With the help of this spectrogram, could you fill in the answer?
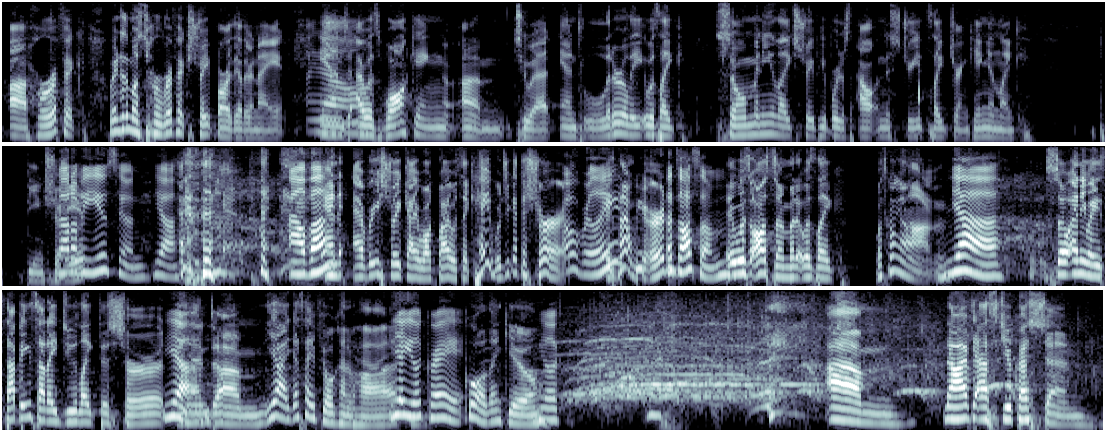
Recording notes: Seek Treatment Live: Dublin. Live in Dublin.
